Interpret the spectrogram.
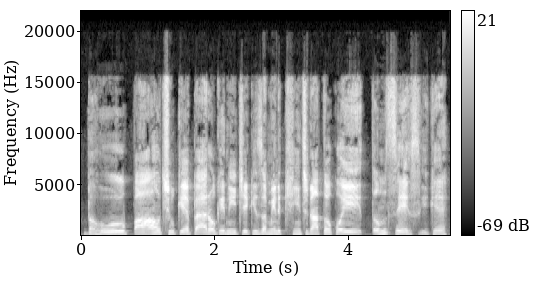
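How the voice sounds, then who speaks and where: An actor playing a sly, scheming middle-aged uncle in a cartoon story, with smug, taunting, theatrically drawn-out rhyming quips. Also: male voice, high voice, a bit bright, no room sound. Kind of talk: Hindi cartoon story acting.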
